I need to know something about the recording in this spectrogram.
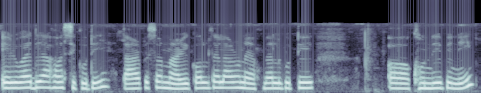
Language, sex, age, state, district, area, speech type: Assamese, female, 30-45, Assam, Sivasagar, rural, spontaneous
